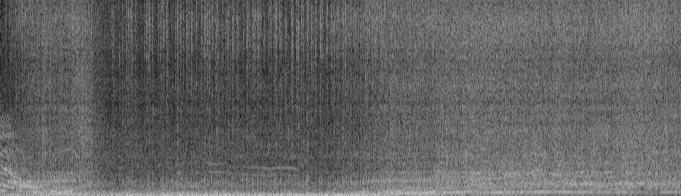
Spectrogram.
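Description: Mud-bog truck's engine revving hard: the revs drop about half a second in, it runs rough and loud at full throttle for several seconds, then the revs climb about six and a half seconds in and are held high.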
